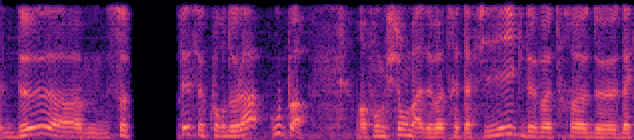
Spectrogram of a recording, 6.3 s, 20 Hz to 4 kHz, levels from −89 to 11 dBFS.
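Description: From 1.28 to 1.78 s, within a call-band signal cut off at 4 kHz (consistent with G.711 mu-law at 64 kbps), a call audio freeze occurs, likely from packets held up until the jitter buffer emptied. The last sound briefly continues, then about 0.43 s of silence follows. Unlike a dropout, nothing is lost: the audio resumes exactly where it stopped, about half a second late.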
